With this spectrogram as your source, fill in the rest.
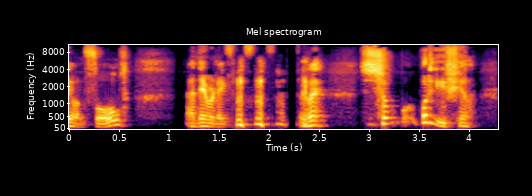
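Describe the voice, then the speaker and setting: A man speaks in a Northern Irish accent, his pitch varying in an ordinary way. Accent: Northern Irish (Belfast). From Northern Ireland, Belfast. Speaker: army veteran. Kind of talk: casual interview chat.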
